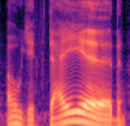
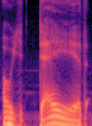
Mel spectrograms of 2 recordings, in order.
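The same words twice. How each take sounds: First: Loud. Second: Said in the usual way. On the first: Shown as a demonstration.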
